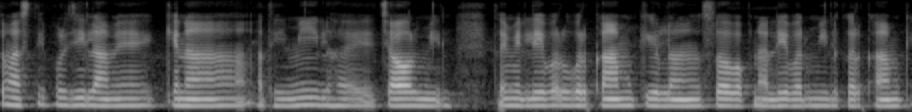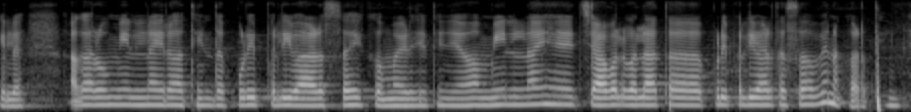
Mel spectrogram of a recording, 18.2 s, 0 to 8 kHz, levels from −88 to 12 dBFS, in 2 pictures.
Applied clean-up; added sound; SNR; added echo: none; none; none; none.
